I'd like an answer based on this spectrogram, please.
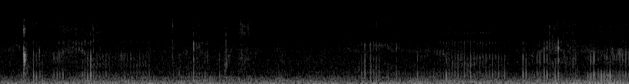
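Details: A pet cat eating snacks, purring steadily in a low rumbling drone with scattered soft clicks and chewing noises.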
